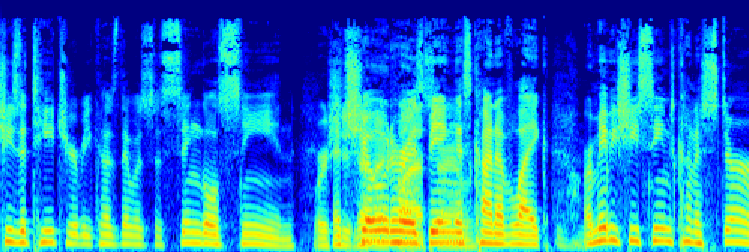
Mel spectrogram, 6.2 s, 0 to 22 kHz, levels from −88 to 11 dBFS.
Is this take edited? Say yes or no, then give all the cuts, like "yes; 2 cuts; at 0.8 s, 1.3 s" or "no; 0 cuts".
no; 0 cuts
